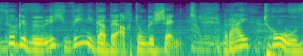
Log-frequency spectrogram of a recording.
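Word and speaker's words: ライト: Raito, wie der Held des Manga im Japanischen ausgesprochen wird, kann nämlich nicht nur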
